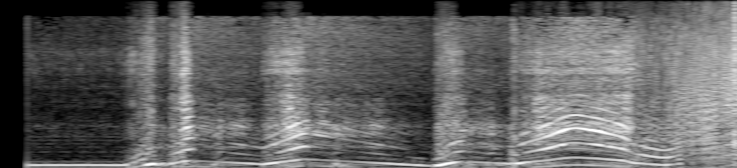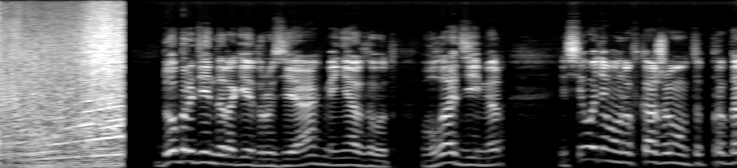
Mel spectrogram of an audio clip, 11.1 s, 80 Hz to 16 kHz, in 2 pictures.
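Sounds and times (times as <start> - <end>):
car engine revving: 0.2 - 6.5.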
